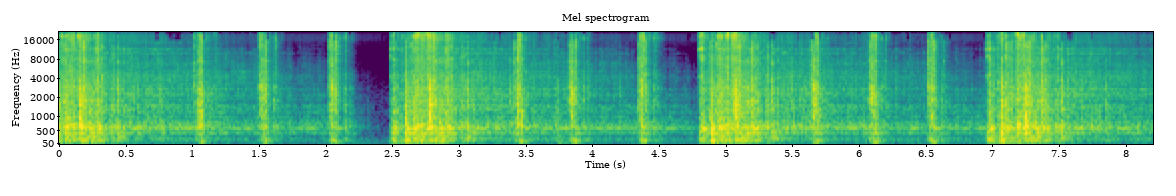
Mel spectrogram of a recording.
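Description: A Monroe KA electromechanical calculator running an addition, a rapid mechanical clatter of repeated clicking strikes in bursts, with two brief pauses of near silence between whirring runs, loud and close.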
